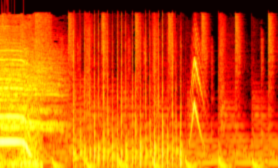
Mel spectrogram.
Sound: fast tapping

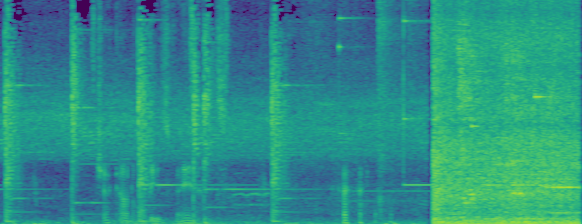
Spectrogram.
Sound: laughs

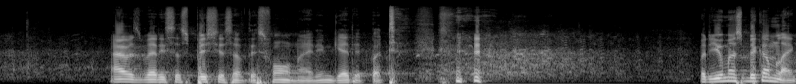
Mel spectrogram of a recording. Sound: laughter; laughter

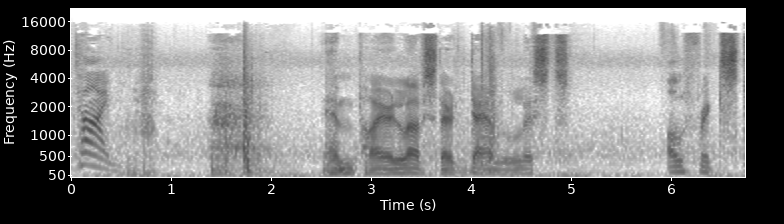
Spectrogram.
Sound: sigh

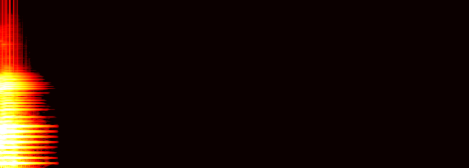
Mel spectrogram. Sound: microphone fades

